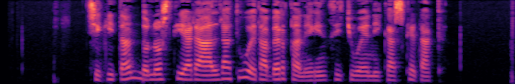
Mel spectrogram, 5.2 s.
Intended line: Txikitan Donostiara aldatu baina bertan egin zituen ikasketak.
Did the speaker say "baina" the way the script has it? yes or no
no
